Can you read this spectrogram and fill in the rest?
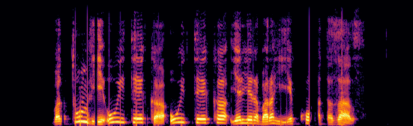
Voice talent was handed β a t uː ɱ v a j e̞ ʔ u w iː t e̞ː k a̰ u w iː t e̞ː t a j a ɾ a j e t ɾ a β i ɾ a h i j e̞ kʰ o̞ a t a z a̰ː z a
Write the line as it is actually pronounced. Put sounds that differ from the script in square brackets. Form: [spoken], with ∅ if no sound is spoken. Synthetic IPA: β a t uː ɱ v [i] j e̞ ʔ u w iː t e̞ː k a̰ u w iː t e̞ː [k] a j a ɾ [i] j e [∅] ɾ a β [a] ɾ a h i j e̞ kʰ o̞ a t a z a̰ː z a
